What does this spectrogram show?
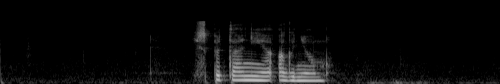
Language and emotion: Russian, neutral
